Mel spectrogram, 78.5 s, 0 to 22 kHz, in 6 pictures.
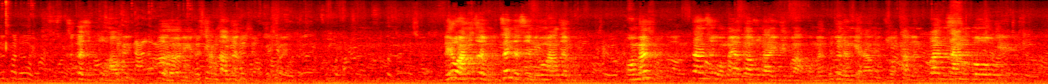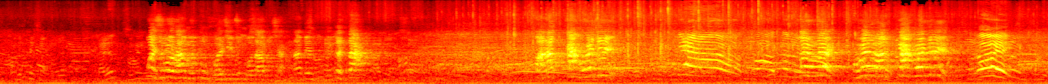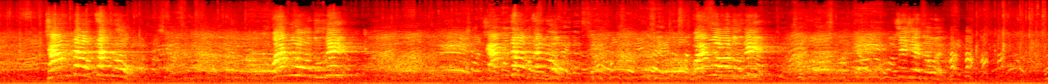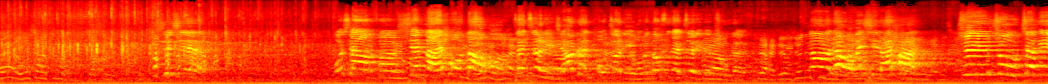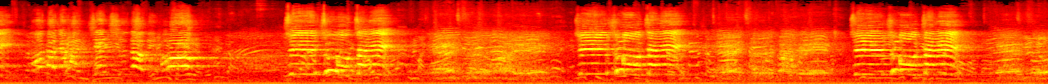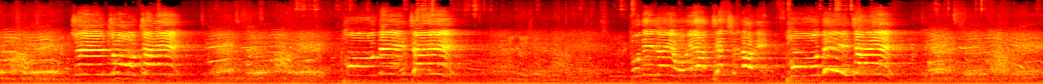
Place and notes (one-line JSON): {"title": "Ketagalan Boulevard, Zhongzheng District - Speech", "date": "2013-08-18 20:56:00", "description": "Protest, Self-Help Association of speech, Sony PCM D50 + Soundman OKM II", "latitude": "25.04", "longitude": "121.52", "altitude": "8", "timezone": "Asia/Taipei"}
